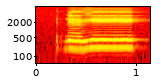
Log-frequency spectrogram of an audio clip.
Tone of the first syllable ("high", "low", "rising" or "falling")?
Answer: low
